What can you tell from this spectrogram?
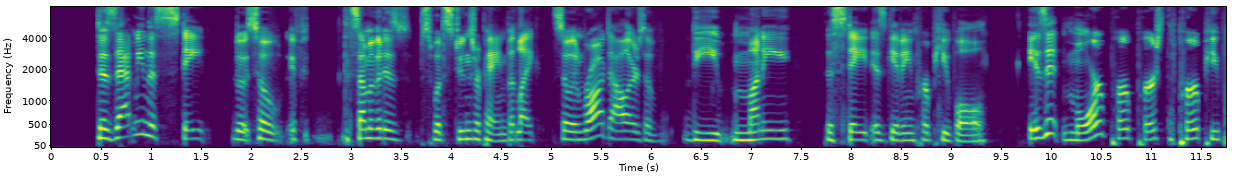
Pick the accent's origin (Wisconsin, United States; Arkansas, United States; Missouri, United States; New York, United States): Wisconsin, United States; Madison; other students would find out that I was from Wisconsin and I was from Madison.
